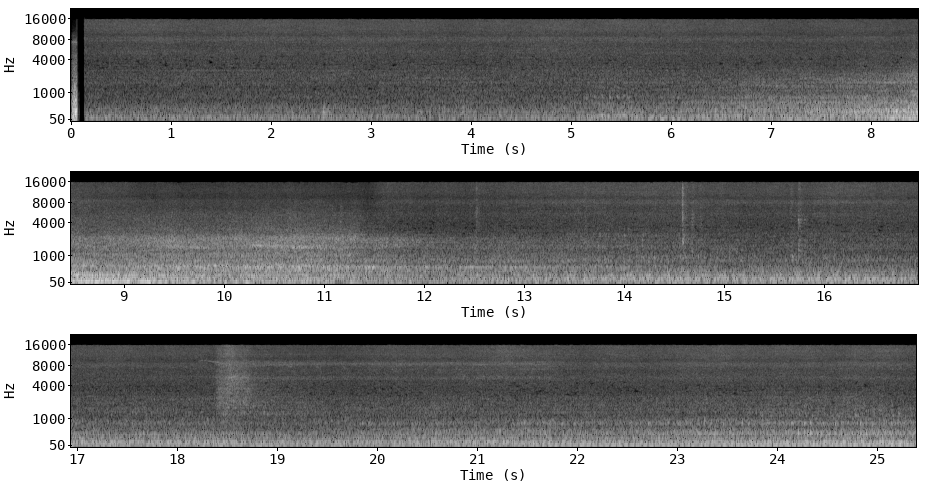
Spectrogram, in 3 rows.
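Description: An electric multiple-unit train passes, its running noise and motor whine swelling and peaking about a third of the way in, then fading. After that, a steady low engine drone builds slowly: English Electric Class 37 diesel locomotive 37510 approaching in the distance.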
